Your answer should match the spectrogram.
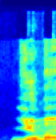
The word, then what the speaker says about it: Yuma: Did I pronounce Yuma correctly? Yes, yes.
